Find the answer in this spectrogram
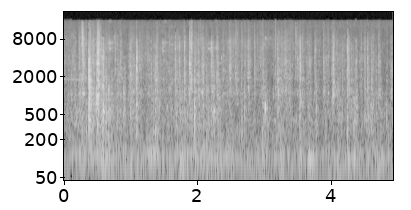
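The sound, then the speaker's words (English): Steady clip-clopping of two horses pulling an open carriage with seats along each side, on a Christmas shopping trip to Lowestoft in the early 20th century, with a low rolling rumble of wheels underneath and a continuous rhythmic clatter at moderate loudness, no voices present. “The break was an open vehicle with two horses with seats along each side facing inwards for late Christmas shopping.”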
